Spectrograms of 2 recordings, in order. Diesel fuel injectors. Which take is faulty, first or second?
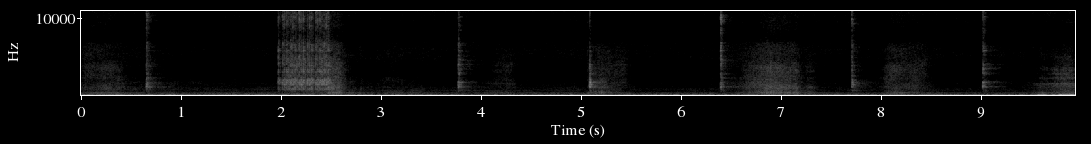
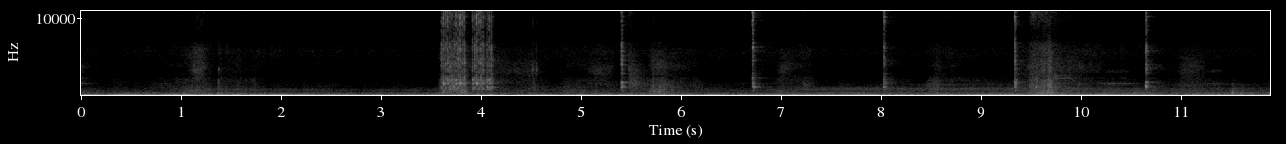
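first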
